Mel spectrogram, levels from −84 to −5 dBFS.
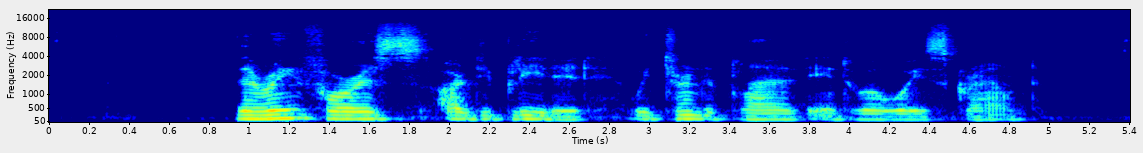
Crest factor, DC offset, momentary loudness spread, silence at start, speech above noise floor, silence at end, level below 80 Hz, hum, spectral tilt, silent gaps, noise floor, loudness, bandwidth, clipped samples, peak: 20 dB; under 0.1%; 13 LU; 0.95 s; 45 dB; 0.55 s; -78 dBFS; none; -5.5 dB/octave; none; -84 dBFS; -40 LUFS; 13.5 kHz; under 0.1%; -22 dBFS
